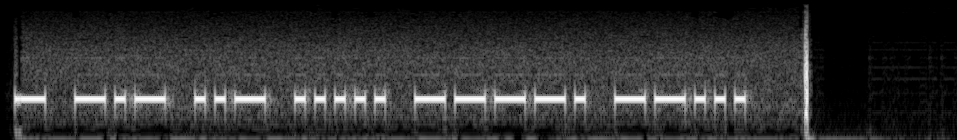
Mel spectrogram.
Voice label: Medevac, scanner; NativeAirAmb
